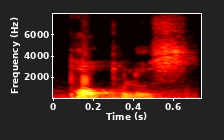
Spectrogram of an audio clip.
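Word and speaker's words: Populus: the genus called populous or to use actual latin pronunciation populous some of which are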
